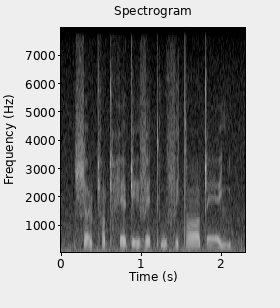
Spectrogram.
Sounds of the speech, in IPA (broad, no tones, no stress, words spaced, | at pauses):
ɬʌːɭʈʰɑʈhɛ ʈɪːvɛtʼu fɪtɑːʈɛlʲ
